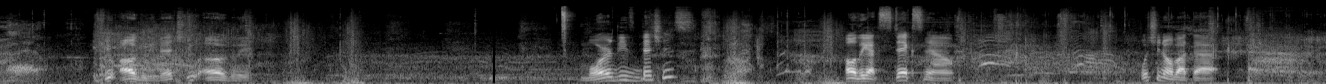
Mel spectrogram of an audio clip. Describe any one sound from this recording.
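Zombies groan and snarl close by.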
